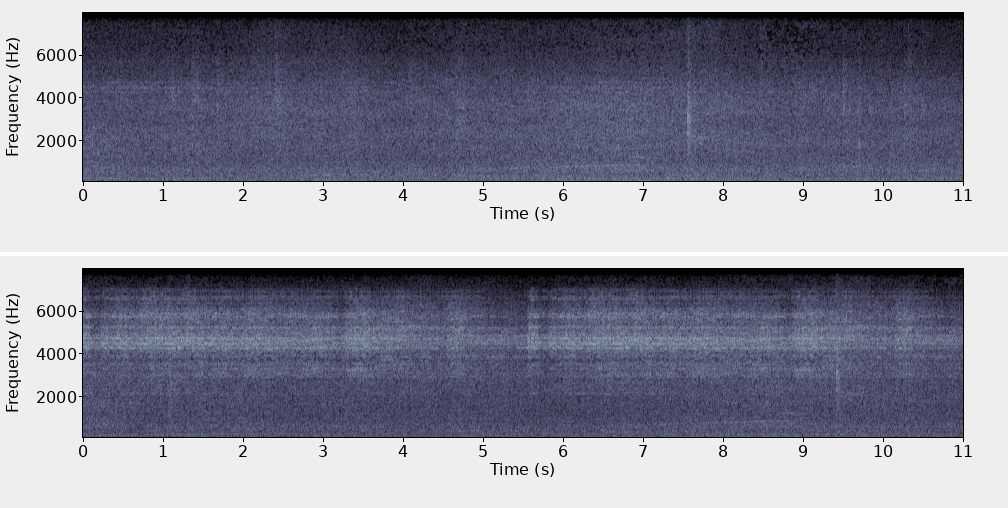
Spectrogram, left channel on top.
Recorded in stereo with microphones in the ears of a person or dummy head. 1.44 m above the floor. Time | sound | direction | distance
0.0 | a lawn mower | 65° right (ahead or behind) | ?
